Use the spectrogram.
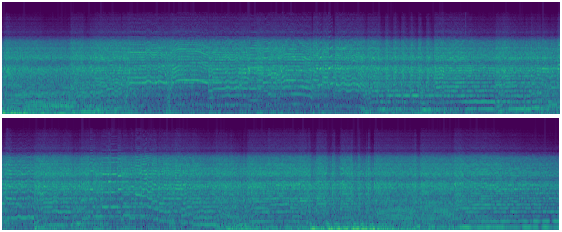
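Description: Distorted high-gain electric guitar played through a Walrus Audio Mira optical compressor pedal with generous reverb, sustained chords and lead lines ringing out continuously and loud, with no talking.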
